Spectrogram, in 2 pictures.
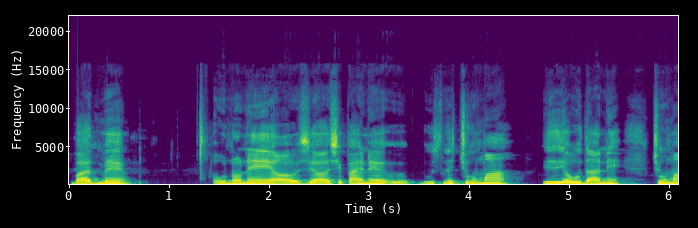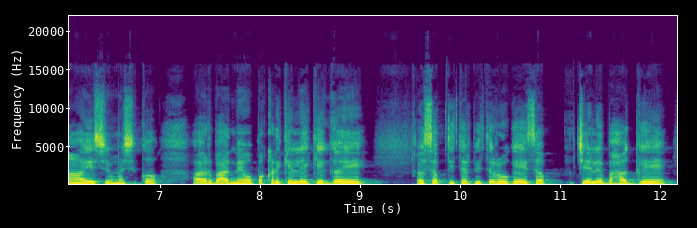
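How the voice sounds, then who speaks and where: A middle-aged woman telling a personal faith testimony, heartfelt and hesitant, pausing often with fillers. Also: fairly high pitch, little pitch movement, dark tone. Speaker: testimony speaker.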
